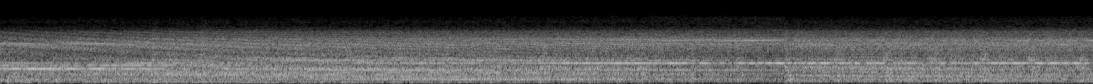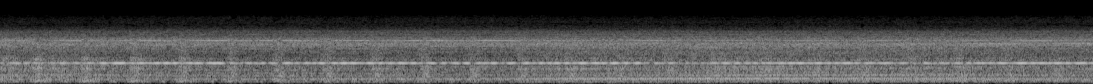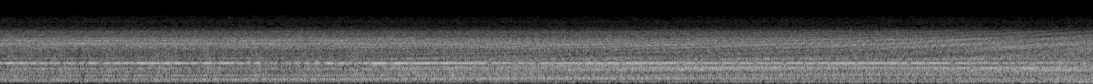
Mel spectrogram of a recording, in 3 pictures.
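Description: Noise / drone music from a harsh-noise and powerviolence split record: a steady, dense wall of rumbling noise with held tones and a slowly sweeping, phasing wash over the top.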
